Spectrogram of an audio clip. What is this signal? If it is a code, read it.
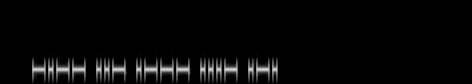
Morse code, heard as a keyed tone, about 30 wpm, 700 Hz. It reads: YUJVR
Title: Code Groups - 5 Letters - 30wpm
